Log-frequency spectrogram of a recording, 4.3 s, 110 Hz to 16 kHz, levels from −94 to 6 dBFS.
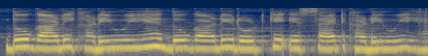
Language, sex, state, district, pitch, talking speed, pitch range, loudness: Hindi, female, Jharkhand, Jamtara, 225 Hz, 195 wpm, 215-235 Hz, -14 LUFS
